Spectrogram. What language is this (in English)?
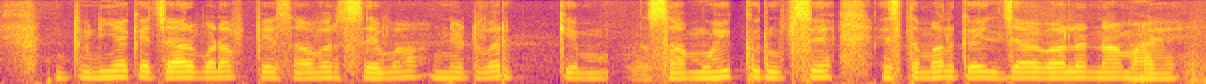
Magahi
